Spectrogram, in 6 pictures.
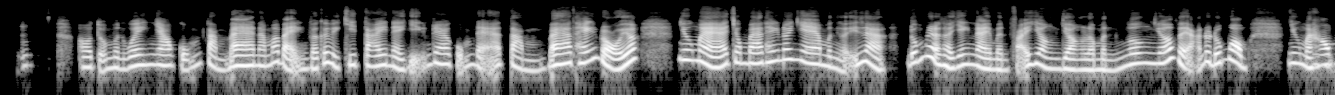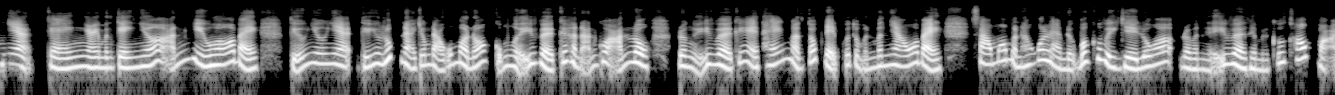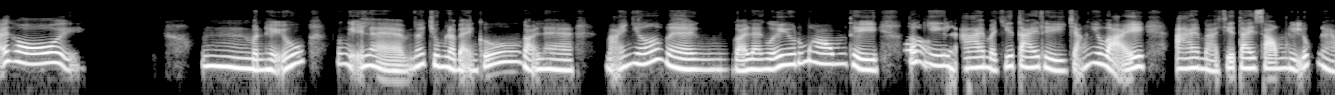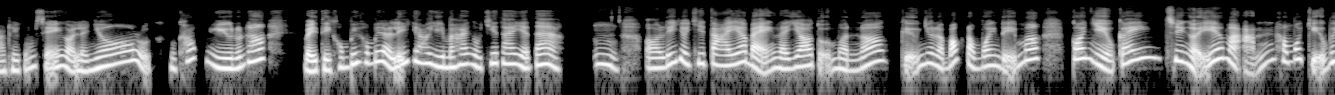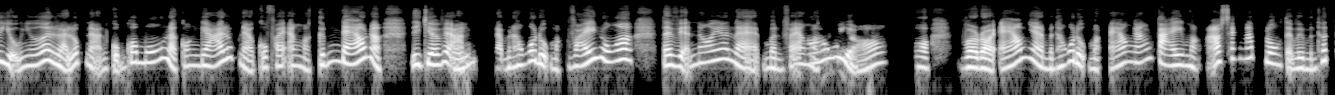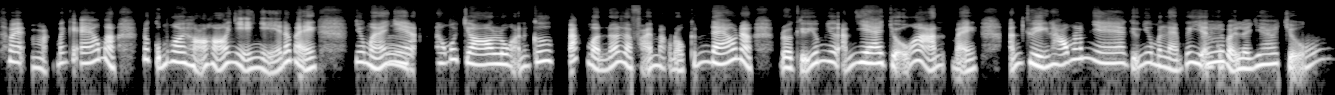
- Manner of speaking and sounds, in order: tapping
- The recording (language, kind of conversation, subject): Vietnamese, advice, Làm sao để ngừng nghĩ về người cũ sau khi vừa chia tay?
